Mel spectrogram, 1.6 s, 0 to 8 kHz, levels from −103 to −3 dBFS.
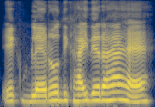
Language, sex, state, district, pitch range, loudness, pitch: Hindi, male, Jharkhand, Garhwa, 165-195 Hz, -11 LUFS, 175 Hz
